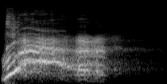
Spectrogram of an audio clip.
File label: Female Naga Death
